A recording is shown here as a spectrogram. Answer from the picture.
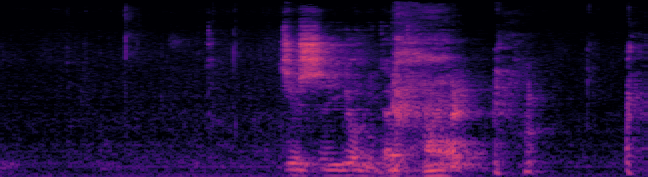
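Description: A man's voice after a quiet pause, heard for about a second and a half starting near two seconds in, followed by a single sharp click near the end.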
